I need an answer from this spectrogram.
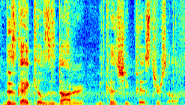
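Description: A man's voice: mid-range voice, fairly quick, fairly bright tone, soft background music. A young man chatting casually over gameplay as a commentator, swearing freely and laughing at his own remarks.

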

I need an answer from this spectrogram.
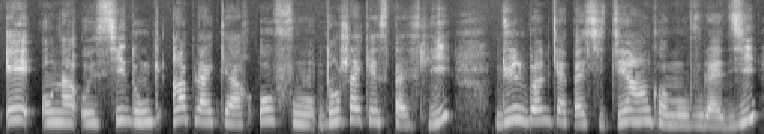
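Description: A woman's voice: on the high side, mellow, no room sound, studio quality. Chatty French-speaking woman in a van. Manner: chatty, joking, many hesitations. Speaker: vlog host. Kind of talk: casual show-and-tell. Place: small wood-lined van interior.

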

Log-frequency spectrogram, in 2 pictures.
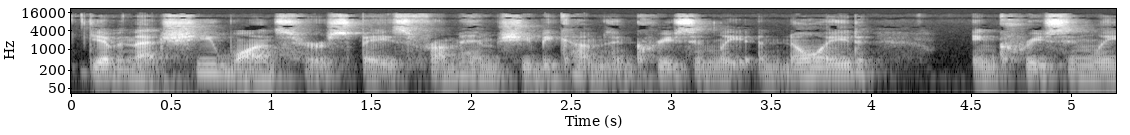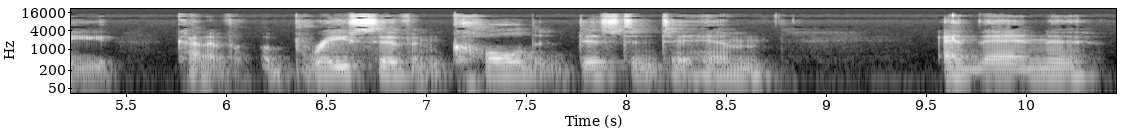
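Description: A man in his twenties reviews a book casually and without a script, speaking to camera in a small room at home. He thinks aloud with hesitation and often restarts his sentences. His voice is low, creaky, and husky.

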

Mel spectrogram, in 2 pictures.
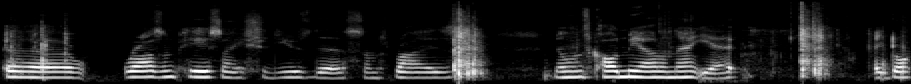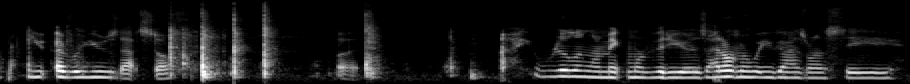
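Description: A woman's voice: medium pitch, level tone. Woman rambling thru her electronics workbench, phone cam, lots of hiss n clicks. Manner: rambling, quick, self-interrupting. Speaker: electronics hobbyist vlogger. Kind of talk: casual unscripted shop tour. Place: cluttered home electronics workshop, indoors. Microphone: handheld phone camera.

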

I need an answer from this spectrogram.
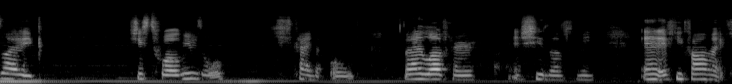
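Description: In a rough recording, a high-pitched woman in her twenties vlogs from her bedroom, sharing casual facts about herself. She giggles, rambles and fills her speech with fillers, picked up by a webcam at desk distance.

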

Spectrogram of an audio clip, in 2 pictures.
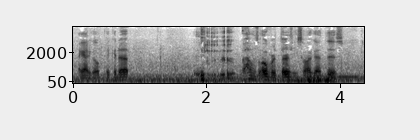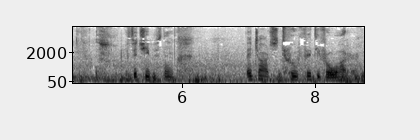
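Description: Low-voiced young American man, noisy vlog. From Texas, United States. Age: young adult. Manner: slangy, offhand, says bro and man often. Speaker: vlogger. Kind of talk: casual vlog chat. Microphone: phone at arm's length. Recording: noisy handheld phone recording, vehicle and outdoor noise.

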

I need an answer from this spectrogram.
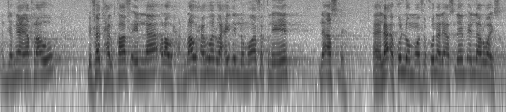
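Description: High-voiced sheikh teaching in a reverberant hall. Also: male voice, fairly even intonation, a little mellow. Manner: quizzes students, then answers his own questions; chants quoted verses slowly. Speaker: sheikh teaching Quran recitation. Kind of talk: classroom lesson. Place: study hall of a mosque.

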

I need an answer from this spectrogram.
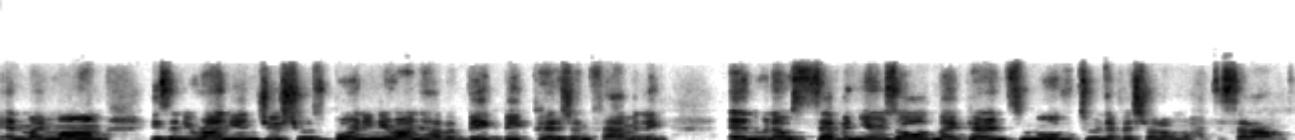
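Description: An Israeli stand-up comedian, speaking in a medium-pitched, darkish voice, trades jokes in casual chat on a video call. She uses many fillers, and she's indoors, recorded by a laptop webcam.

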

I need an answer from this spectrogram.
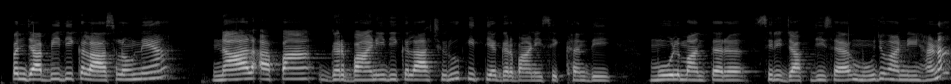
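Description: Lady teaching kids punjabi, high voice, slow loud drawn out words for them to copy. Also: smooth. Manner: slow, loud, drawn-out syllables for children to repeat. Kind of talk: call-and-response class teaching. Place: gurdwara classroom.

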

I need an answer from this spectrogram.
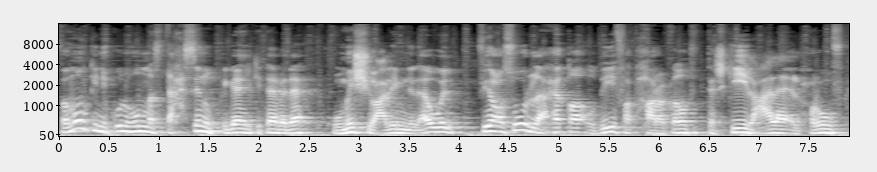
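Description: A man with an Egyptian Arabic accent narrates a lesson at a brisk clip, explaining as he goes and speaking straight to his listeners. His voice sits at an everyday middle pitch. The recording rings with a roomy echo. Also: lively intonation, a little mellow. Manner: explanatory, addresses listeners directly. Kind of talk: scripted educational narration.

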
